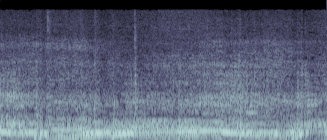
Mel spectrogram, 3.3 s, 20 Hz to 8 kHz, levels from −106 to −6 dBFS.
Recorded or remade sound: recorded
